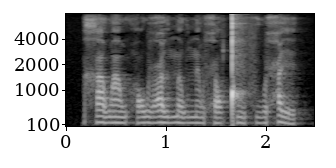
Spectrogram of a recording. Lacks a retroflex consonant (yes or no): yes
